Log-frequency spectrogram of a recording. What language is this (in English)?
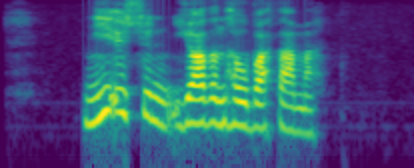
Bashkir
